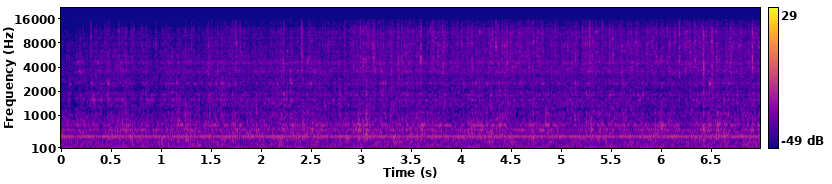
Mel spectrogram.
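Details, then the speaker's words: Chain on wet lubricant after adding dry contamination: steady gritty grinding hiss with faint whine as absorbed contamination keeps grinding between links, expected to continue about 10 minutes before slowly dissipating; wet lube absorbs far more than solid lube/coating. "so we can hear that grinding away there's so much more has been absorbed and it's just continuing on and continuing on and that is just going to keep grinding away"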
